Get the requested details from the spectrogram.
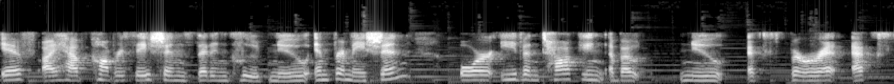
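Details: Broca's (non-fluent) aphasia after a stroke injuring the Broca region in an adult; choppy, garbled, unfluid speech with word-finding difficulty.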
